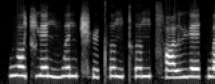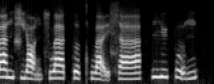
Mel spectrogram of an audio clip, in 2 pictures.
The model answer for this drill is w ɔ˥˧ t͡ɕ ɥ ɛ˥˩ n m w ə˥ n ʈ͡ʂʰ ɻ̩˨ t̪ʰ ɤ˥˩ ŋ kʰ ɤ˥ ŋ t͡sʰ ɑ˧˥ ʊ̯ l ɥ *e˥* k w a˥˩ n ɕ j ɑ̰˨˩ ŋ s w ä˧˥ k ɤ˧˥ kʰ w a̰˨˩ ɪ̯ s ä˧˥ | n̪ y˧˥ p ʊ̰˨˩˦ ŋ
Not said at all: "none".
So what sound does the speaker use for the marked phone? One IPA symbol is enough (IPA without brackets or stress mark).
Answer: ɛ˥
